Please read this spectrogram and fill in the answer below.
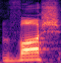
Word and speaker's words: Vash: right uh vosh uh Vash would be if it's Trigon Bosch is how they say it here uh so it's it's it's it's it's vosh and this is a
